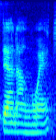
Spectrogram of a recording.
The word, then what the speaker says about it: Angwech: But the G is silent and I think it's a very popular common but is fine.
